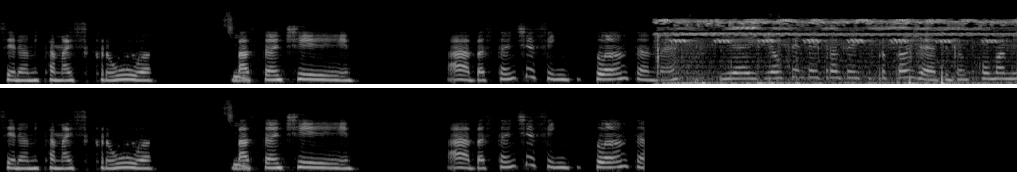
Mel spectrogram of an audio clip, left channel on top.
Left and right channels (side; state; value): right; drops out; at 6.5 s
